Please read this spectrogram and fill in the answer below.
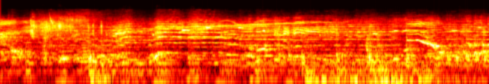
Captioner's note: bright patriotic music; rockets hissing; fireworks exploding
